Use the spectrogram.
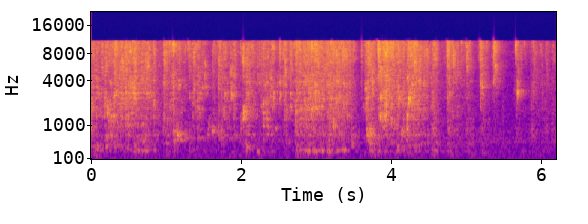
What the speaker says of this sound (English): Chuck in the last litre of apple juice, what's left of it.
